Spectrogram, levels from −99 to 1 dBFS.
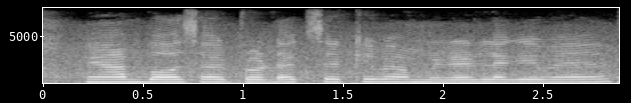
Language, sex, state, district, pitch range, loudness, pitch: Hindi, female, Bihar, East Champaran, 245-255 Hz, -15 LUFS, 250 Hz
